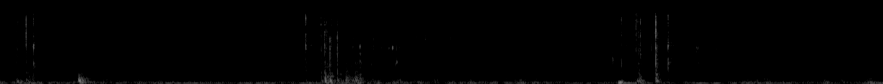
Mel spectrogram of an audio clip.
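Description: A metal blade carves smooth curled slices from the surface of a solid, oval, pale pink bar of soap held in the hand. Short, crisp scraping and clicking bursts come in scattered clusters, with quiet gaps of soft low rumble between them.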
